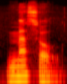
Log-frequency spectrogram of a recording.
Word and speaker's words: muscle: C is silent after the letter S. For example, scissors, muscle, scent, seen, or fascinating.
